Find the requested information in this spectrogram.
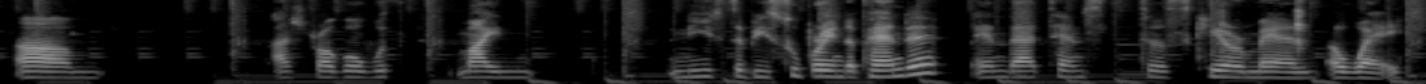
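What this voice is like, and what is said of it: Cape Verdean accent. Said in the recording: “I hear an accent. Where are you originally from? ... I am originally from Cape Verde Islands on the west coast of Africa”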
